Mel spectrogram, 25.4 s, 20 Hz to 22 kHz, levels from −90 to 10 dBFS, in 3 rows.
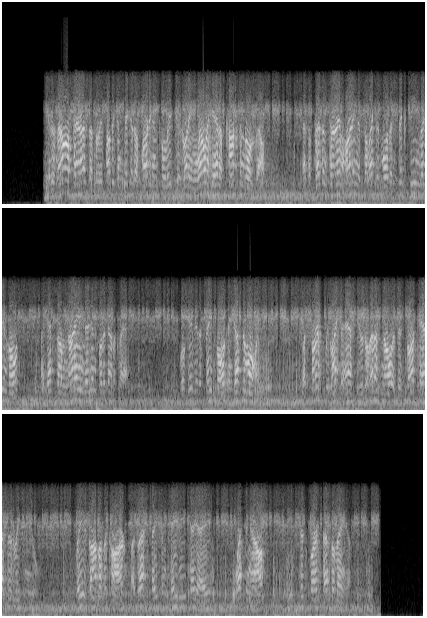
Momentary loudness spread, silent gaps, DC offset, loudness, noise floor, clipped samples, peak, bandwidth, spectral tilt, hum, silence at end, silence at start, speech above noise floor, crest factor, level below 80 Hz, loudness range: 15 LU; none; under 0.1%; -15 LUFS; -70 dBFS; under 0.1%; -2 dBFS; 5.6 kHz; -7.5 dB/octave; none; 0.85 s; 0.85 s; 55 dB; 14 dB; -38 dBFS; 4 LU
